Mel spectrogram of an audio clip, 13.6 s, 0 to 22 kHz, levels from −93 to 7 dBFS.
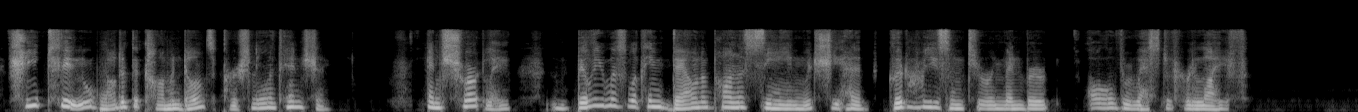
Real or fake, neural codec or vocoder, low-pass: fake; codec, 16 kHz in and 24 kHz out, 0.6 kbps, FireRedTTS-2 codec; 7.2 kHz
